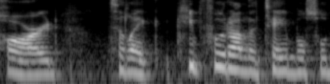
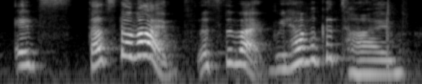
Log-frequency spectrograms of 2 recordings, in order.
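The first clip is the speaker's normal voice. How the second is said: excited; 6 semitones higher, 7 dB louder than usual. Real, not acted. Excited reply to chat.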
